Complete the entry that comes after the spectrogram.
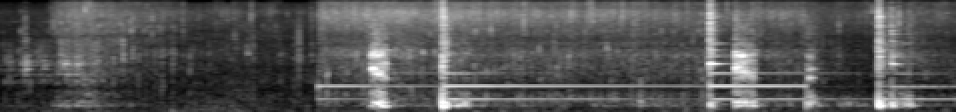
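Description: Sliced coconut sizzling in hot oil: a hiss that grows loud about a second and a half in. A metal spatula stirs and knocks against the large metal pan four times, and the pan rings on after each knock.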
